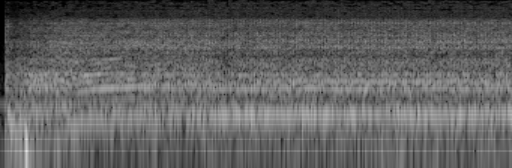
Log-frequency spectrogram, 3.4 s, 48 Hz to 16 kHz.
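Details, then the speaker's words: Bosch 1000 mixer grinder with jar fitted, also not grinding properly: loud rough roar over the motor hum as it climbs to full speed, caused by a loose coupling; quiet after the coupling was changed. "Mixer का coupling loose था जिसकी वजह से यह problem आ रही थी"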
